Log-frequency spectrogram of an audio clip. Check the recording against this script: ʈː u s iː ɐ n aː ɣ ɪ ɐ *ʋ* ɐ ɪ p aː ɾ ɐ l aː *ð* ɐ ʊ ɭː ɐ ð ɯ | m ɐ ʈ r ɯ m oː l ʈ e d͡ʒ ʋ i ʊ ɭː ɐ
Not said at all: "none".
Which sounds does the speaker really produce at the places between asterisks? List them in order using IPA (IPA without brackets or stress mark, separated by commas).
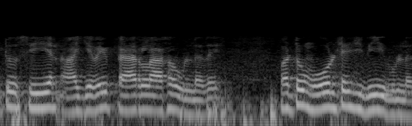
ʋ, ɣ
